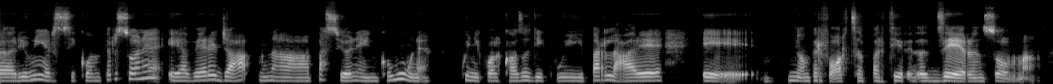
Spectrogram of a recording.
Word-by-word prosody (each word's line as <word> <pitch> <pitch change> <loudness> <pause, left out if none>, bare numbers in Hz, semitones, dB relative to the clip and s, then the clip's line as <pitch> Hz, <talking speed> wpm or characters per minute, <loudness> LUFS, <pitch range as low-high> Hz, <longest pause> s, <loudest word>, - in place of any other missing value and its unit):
riunirsi 180 -1 -1
con 170 0 -8
persone 255 - +2
e 175 - -3
avere 185 +5 -2
già 185 -1 0
una 170 -3 -4
passione 170 +1 0
in 160 -1 -7
comune, 180 -5 -4 0.2
quindi 175 -6 -6
qualcosa 170 +1 -3
di 170 -1 -7
cui 165 -1 -9
parlare 180 -2 +2 0.4
e 460 0 0
n - - -19 0.3
non 165 -2 -3
per 185 +2 -2
forza 155 +1 0
partire 170 +1 -4
da 160 -1 -1
zero 155 -3 +7
insomma. 150 0 +4
175 Hz, 135 wpm, -22 LUFS, 160-190 Hz, 0.4 s, zero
